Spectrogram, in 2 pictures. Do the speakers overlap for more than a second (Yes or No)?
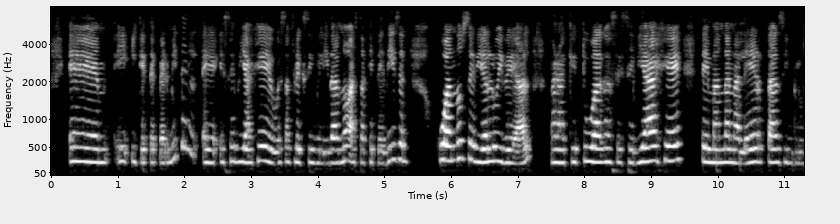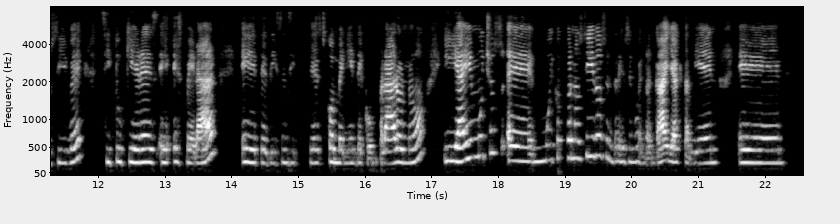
No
